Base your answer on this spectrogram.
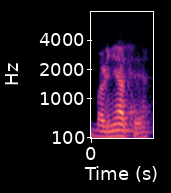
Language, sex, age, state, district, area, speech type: Hindi, male, 60+, Uttar Pradesh, Chandauli, rural, conversation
